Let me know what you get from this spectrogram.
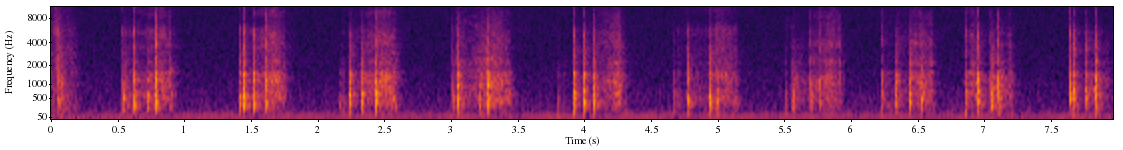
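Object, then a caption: Cardboard cracker box. Fingernails tap and scratch the top and front face of a full cardboard saltine cracker box. About ten short, dry bursts of clustered taps and scraping rasps come at an uneven pace, with a papery midrange body and a bright scratchy edge. Each burst stops dead with no ring, leaving near-silence between them.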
